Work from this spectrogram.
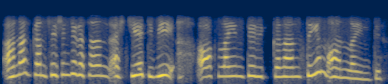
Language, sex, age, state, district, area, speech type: Kashmiri, female, 18-30, Jammu and Kashmir, Pulwama, rural, conversation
